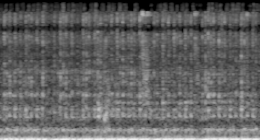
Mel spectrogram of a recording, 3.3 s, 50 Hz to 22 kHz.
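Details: 1962 Ford F600 barn find sat 30 years, magneto ignition with impulse coupler: deep, steady throb that revs up and drops back quickly without misses or knocks; normal running.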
